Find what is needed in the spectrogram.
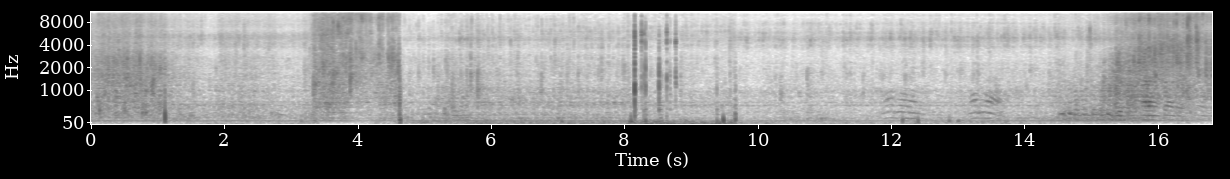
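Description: Water gushing steadily from a PVC pipe outlet into a catfish pond, refilling it with fresh water as the old water is changed. The rush is loudest for about a second near four seconds in, with a few sharp knocks about eight seconds in.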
